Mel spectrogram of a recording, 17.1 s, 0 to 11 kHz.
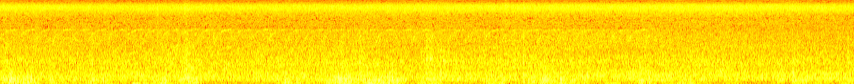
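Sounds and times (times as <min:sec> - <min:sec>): wind buffeting microphone: 0:00.0 - 0:04.1, 0:05.4 - 0:14.9
wind roaring: 0:00.0 - 0:17.0.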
